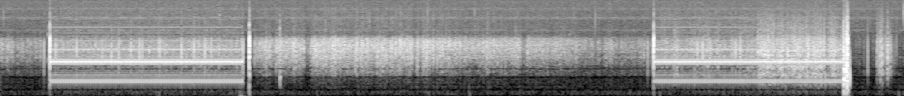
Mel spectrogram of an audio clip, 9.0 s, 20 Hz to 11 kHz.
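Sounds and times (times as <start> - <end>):
telephone line noise: 0.0 - 9.0
standard city telephone ringback tone from Forest Hills, Queens: 0.5 - 2.5, 6.6 - 8.5.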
